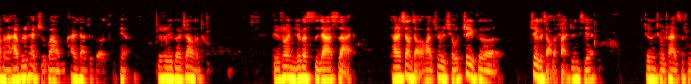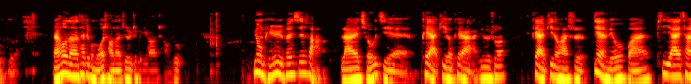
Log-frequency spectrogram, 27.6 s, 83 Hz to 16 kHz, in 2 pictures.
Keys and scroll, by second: 18.0 alt+Tab.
